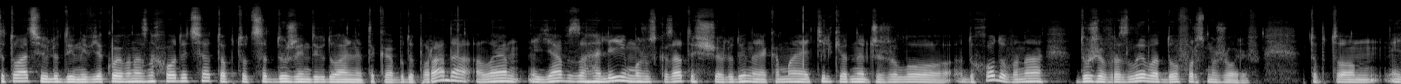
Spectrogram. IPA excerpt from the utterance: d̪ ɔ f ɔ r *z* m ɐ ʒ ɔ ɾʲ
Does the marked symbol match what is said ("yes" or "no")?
no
